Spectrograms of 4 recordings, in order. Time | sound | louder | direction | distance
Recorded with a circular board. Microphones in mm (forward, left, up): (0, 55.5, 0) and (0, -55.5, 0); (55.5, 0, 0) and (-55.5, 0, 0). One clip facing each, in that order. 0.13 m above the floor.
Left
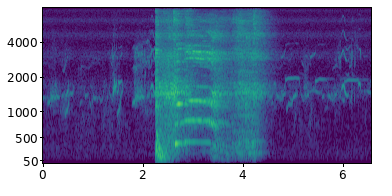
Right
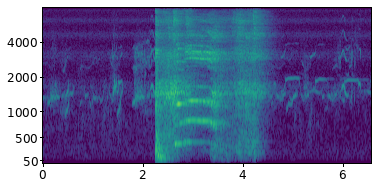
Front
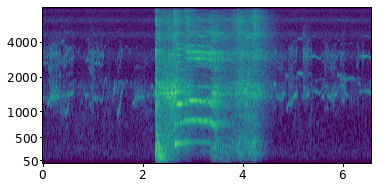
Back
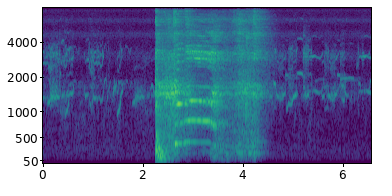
2.2 | a shout | left 1 dB, front 1 dB | 65° right | 1.5 m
